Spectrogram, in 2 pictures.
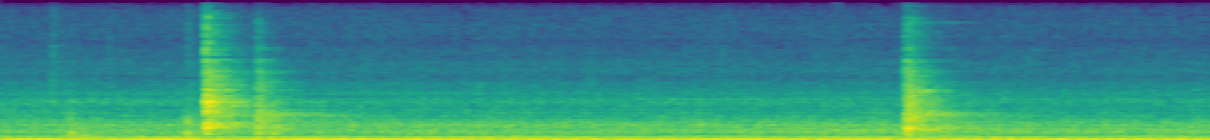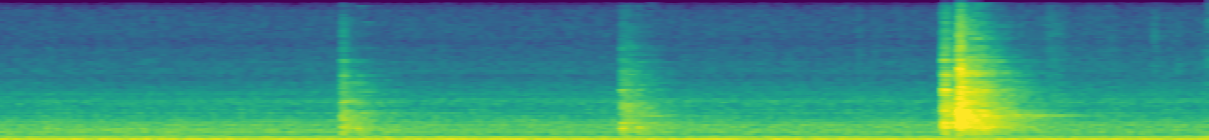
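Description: A barbell clanks against a rack's hooks.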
